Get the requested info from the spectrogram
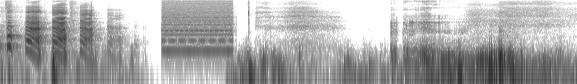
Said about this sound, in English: That's a good cough.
